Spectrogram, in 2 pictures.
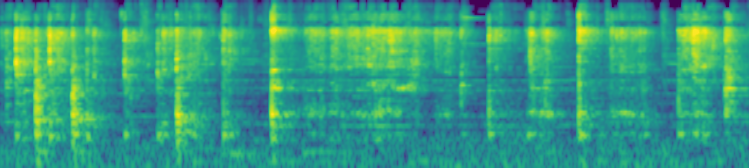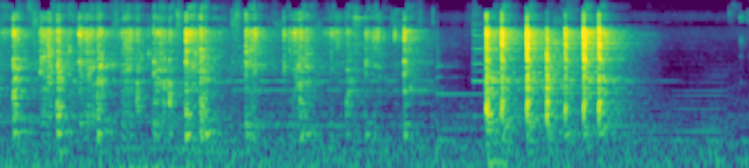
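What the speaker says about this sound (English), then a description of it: "you're gonna add in your tablespoon of cooking oil. And you're gonna wanna mix that in a little bit too." Cooking oil being stirred into aromatherapy dough in a bowl, with steady clinking and scraping of a utensil against the dish, rapid repeated taps throughout, fairly close, then a brief pause and a few sharper knocks near the end.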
